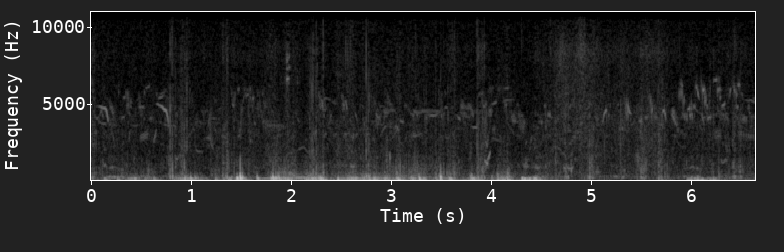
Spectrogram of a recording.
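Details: Horses biting grass in the morning sun during summer in Mongolia: a dense, rapid run of low, crunchy tearing and chewing bursts that thins out after about five seconds, with faint high chirps in the background.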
